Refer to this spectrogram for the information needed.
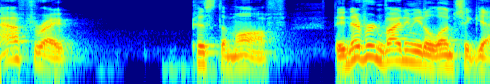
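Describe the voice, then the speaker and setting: Using very wide pitch swings, a man talks with vocal fry. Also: very clean recording, silent background. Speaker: sustainability entrepreneur and speaker. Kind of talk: presentation Q&A. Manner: fast.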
